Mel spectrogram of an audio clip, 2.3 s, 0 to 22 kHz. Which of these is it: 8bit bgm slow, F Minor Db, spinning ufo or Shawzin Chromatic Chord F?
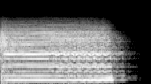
Shawzin Chromatic Chord F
